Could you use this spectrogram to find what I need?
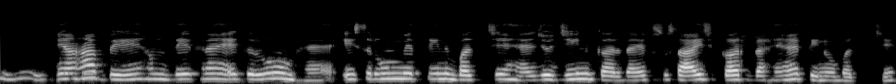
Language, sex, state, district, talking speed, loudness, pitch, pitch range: Hindi, female, Bihar, Sitamarhi, 175 wpm, -16 LUFS, 230 Hz, 205-245 Hz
